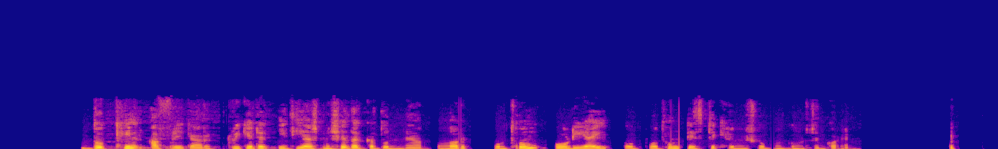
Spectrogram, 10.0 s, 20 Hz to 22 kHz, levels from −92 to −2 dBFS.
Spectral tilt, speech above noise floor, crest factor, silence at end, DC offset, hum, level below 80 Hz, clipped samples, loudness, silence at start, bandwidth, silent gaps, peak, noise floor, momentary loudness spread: -8 dB/octave; over 70 dB; 18 dB; 0.45 s; under 0.1%; none; -62 dBFS; under 0.1%; -21 LUFS; 0.8 s; 7.6 kHz; 4.32-4.37 s, 4.74-4.94 s, 5.48-5.54 s, 6.12-6.23 s, 8.62-9.49 s; -2 dBFS; under -90 dBFS; 15 LU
